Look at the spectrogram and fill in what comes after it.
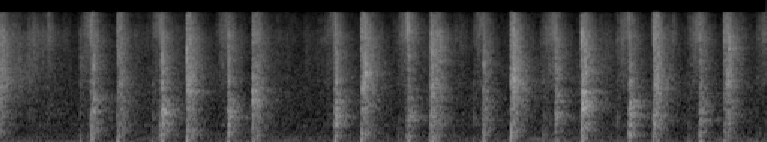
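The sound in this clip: Tarot cards being shuffled and drawn. Many quiet, crisp card slaps and riffles follow each other in a steady, regular rhythm, with no voices.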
